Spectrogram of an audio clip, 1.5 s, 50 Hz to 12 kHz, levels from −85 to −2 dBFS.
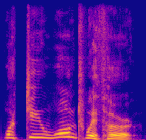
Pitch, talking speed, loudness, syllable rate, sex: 240 Hz, 245 wpm, -17 LUFS, 4.7 syllables/s, male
